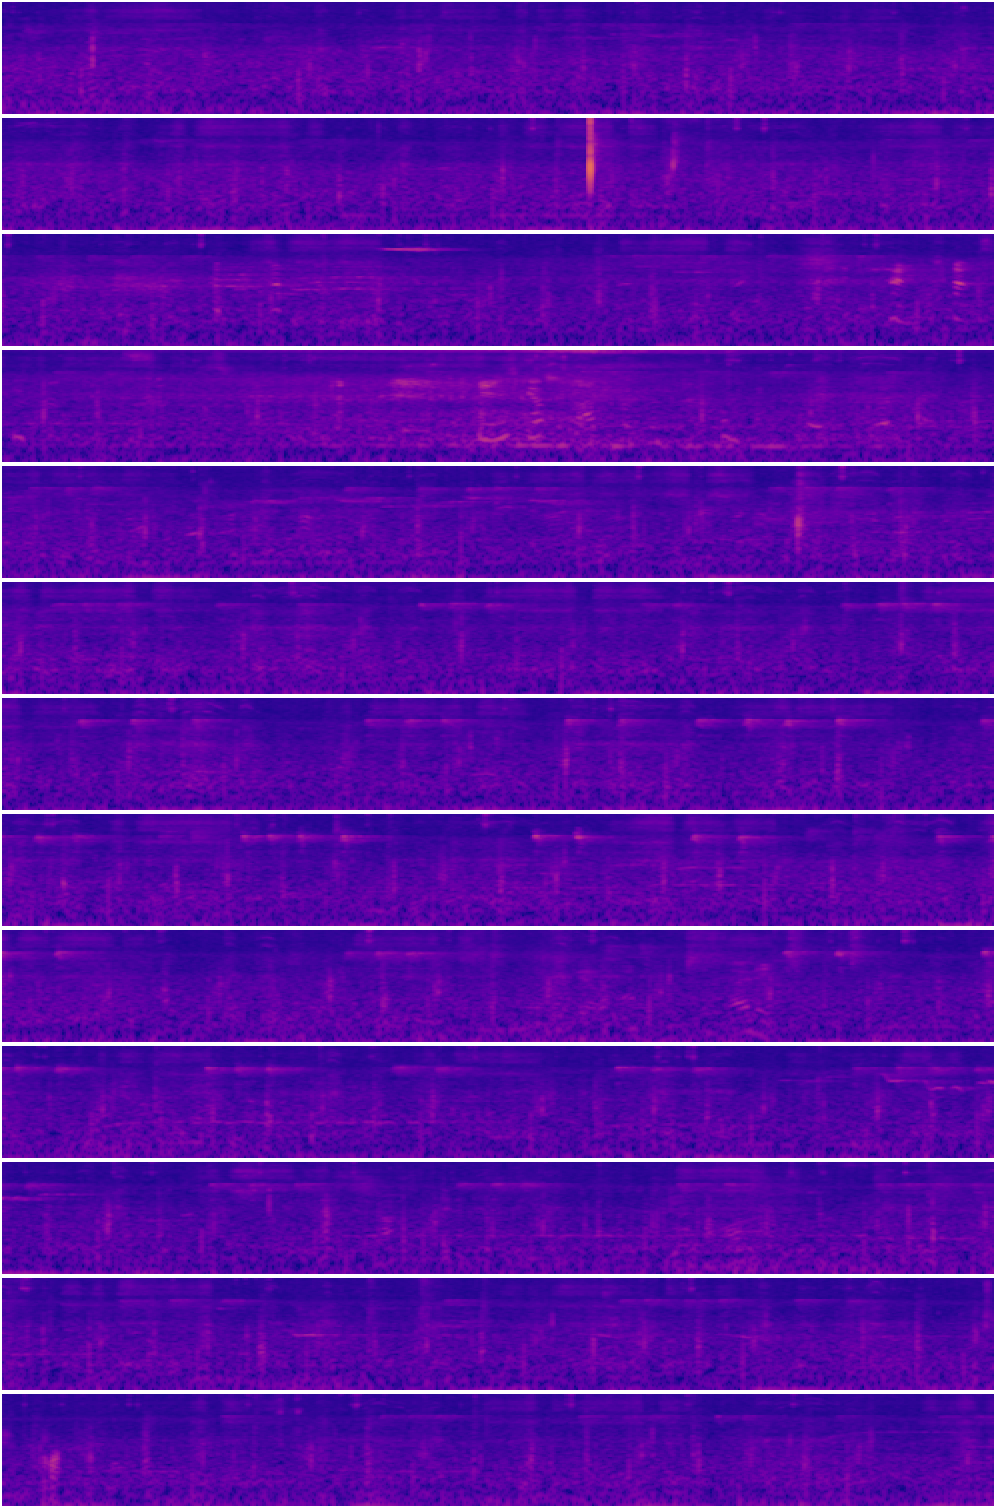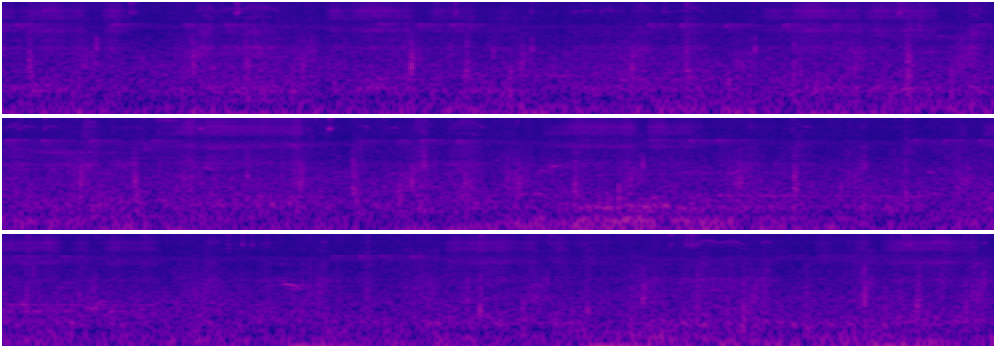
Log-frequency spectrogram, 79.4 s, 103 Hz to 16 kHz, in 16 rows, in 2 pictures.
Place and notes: Ziegelwiese Park, Halle (Saale), Germania - WLD2020, World Listening Day 2020, in Halle, double path synchronized recording:A
Halle_World_Listening_Day_200718
WLD2020, World Listening Day 2020, in Halle, double path synchronized recording
In Halle Ziegelwiese Park, Saturday, July 18, 2020, starting at 7:48 p.m., ending at 8:27 p.m., recording duration 39’18”
Halle two synchronized recordings, starting and arriving same places with two different paths.
This is file and path A:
